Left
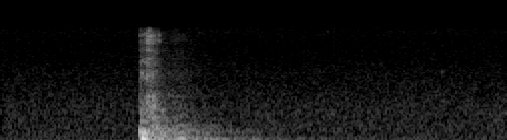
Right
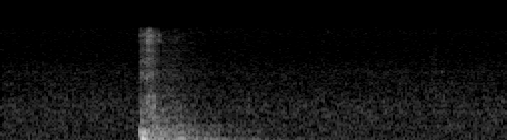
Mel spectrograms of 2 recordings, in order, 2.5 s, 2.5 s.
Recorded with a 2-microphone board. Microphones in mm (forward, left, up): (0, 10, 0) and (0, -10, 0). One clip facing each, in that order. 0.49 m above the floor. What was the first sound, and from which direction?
A thud, 30° left (ahead or behind).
